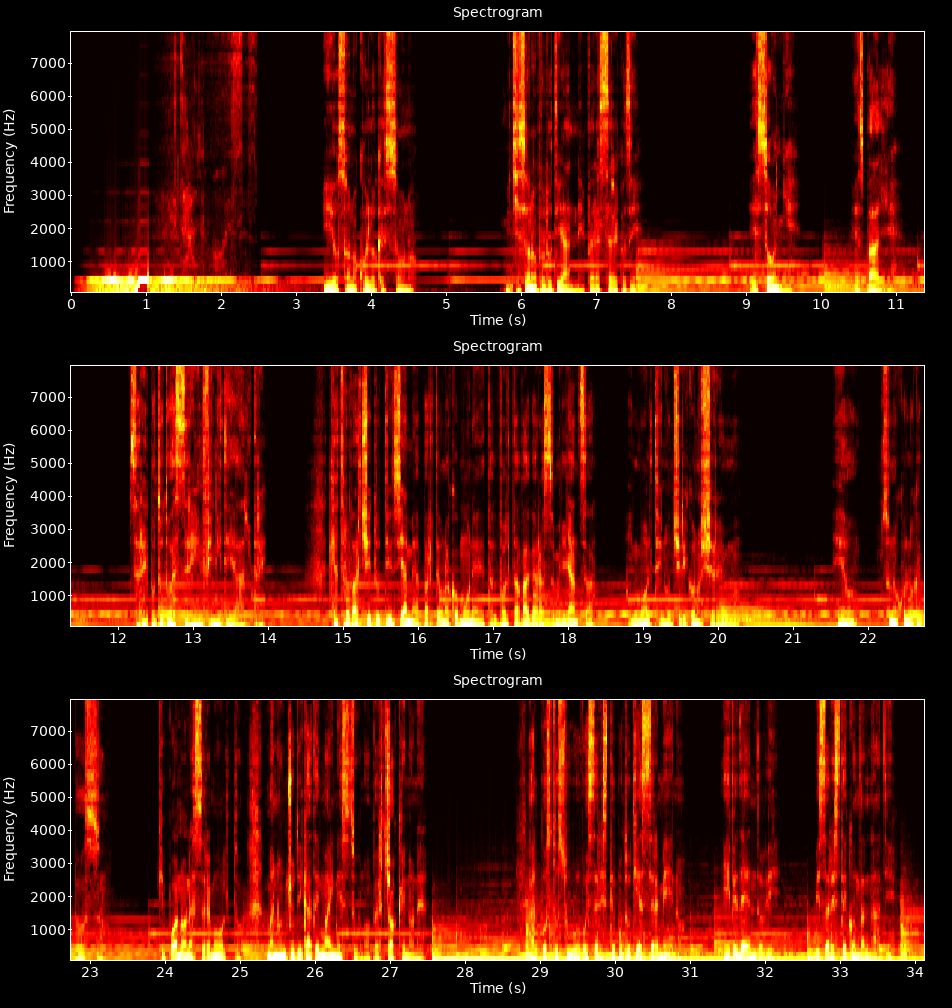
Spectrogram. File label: ITALIAN VOICES, male voices; Naked Reel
